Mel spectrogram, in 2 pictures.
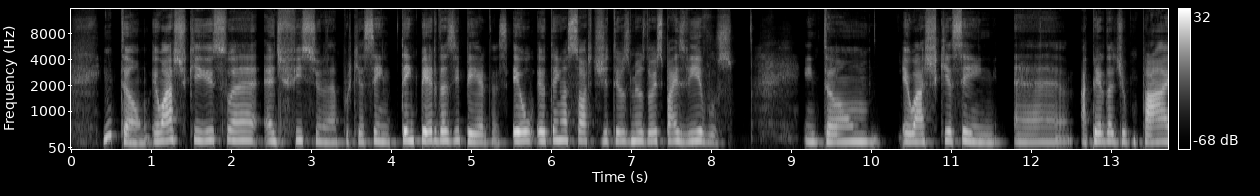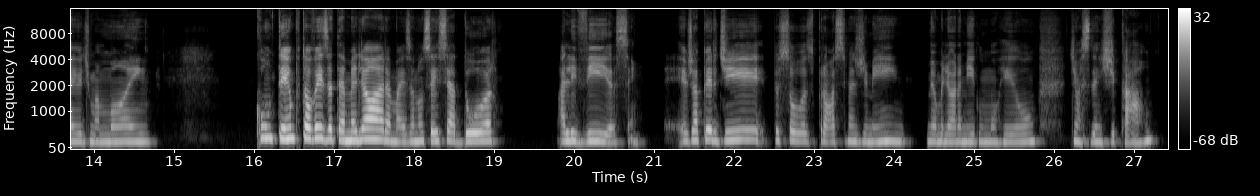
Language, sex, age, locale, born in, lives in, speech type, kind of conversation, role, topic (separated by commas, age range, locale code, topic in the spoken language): Portuguese, female, 30-34, pt-BR, Brazil, United States, conversation, unstructured, none, Como você lida com a perda de alguém próximo?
